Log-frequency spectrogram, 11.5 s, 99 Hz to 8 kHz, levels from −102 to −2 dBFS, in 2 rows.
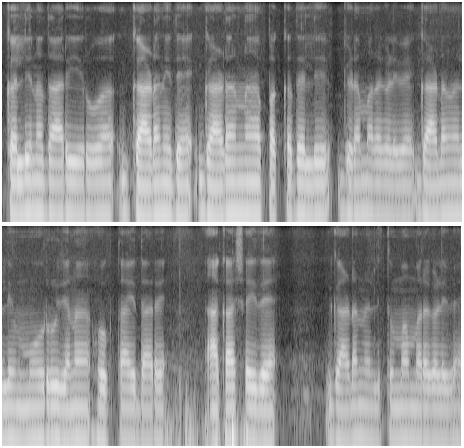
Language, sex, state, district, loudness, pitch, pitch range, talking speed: Kannada, male, Karnataka, Belgaum, -19 LUFS, 110 Hz, 105-110 Hz, 95 wpm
